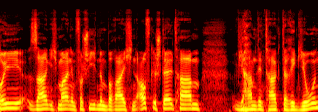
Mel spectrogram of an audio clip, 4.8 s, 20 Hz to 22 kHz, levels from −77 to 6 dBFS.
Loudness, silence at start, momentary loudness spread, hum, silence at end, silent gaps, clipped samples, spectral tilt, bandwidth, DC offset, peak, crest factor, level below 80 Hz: -15 LUFS; 0 s; 4 LU; none; 0 s; none; under 0.1%; -5.5 dB/octave; 15 kHz; under 0.1%; -2 dBFS; 14 dB; -44 dBFS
